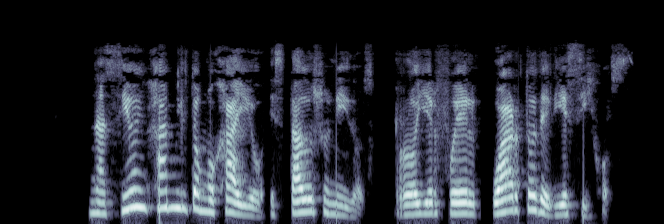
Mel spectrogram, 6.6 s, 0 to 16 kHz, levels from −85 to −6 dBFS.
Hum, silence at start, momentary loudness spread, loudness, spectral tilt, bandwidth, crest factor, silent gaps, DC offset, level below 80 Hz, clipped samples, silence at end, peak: none; 0.9 s; 15 LU; -19 LUFS; -5.5 dB/octave; 7.8 kHz; 18 dB; 2.87-2.91 s, 3.76-3.94 s, 4.83-4.93 s; under 0.1%; -60 dBFS; under 0.1%; 0.4 s; -2 dBFS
